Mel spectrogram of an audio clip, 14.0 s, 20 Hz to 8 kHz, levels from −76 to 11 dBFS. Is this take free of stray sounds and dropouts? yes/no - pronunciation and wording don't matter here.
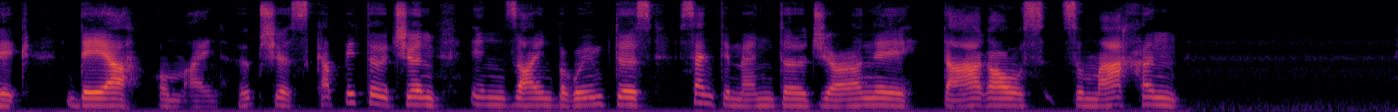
yes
